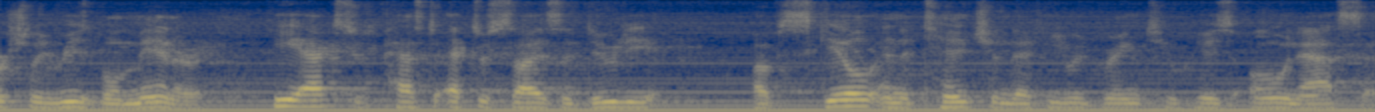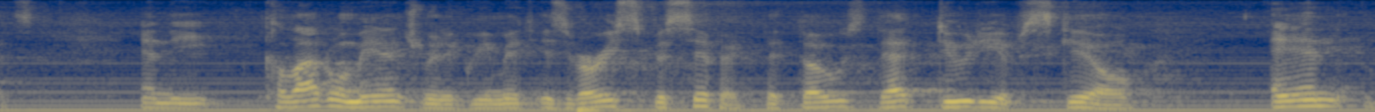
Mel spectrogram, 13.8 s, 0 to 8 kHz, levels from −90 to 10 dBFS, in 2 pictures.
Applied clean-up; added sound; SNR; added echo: none; none; none; reverberation time 2.5 s.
